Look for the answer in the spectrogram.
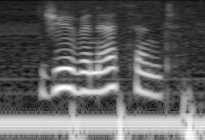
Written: juvenescent

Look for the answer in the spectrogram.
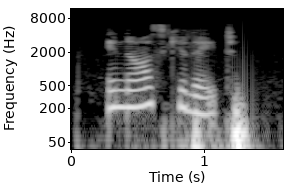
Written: inosculate

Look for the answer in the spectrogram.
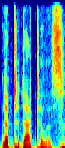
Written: leptodactylous

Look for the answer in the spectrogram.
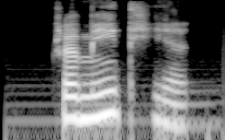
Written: promethean

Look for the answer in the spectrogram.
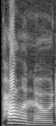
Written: palinode

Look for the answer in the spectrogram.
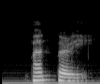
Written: bunbury

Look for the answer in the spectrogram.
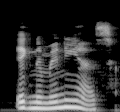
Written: ignominious

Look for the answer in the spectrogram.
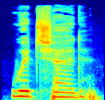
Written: woodshed

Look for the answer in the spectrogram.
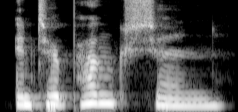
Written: interpunction

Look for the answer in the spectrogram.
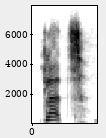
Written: klutz

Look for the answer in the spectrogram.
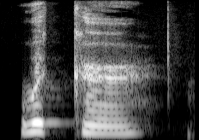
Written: whicker

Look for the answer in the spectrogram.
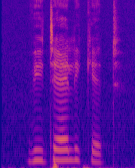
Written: videlicet

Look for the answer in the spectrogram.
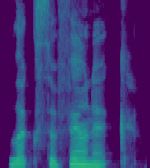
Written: lexiphanic

